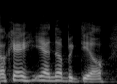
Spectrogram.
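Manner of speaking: ordinary talk, nothing marked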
